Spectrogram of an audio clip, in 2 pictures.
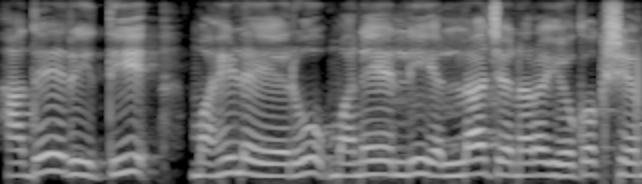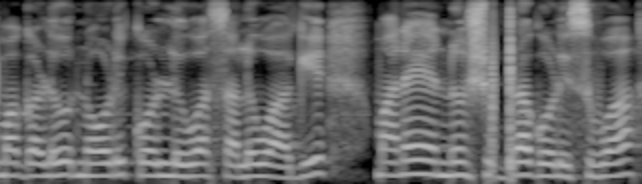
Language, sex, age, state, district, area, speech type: Kannada, female, 18-30, Karnataka, Chikkaballapur, rural, spontaneous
